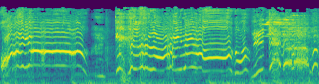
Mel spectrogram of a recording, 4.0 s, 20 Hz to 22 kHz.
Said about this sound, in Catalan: I aquesta que xiscla és Kizuna Ai, una de les youtubers virtuals més famoses del Japó, amb més de 2 milions de subscriptors, creada el 2016, comenta notícies, dona consells de bellesa, prova jocs i crida molt, ja ho sentiu.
